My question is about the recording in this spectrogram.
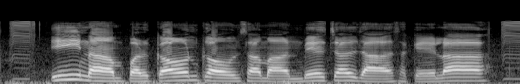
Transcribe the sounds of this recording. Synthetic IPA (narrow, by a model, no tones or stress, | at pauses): iːnaːmpəɾkɔːnkɔːnsaːmaːnbeːt͡ʃəld͡ʒaːsəkeːlaː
